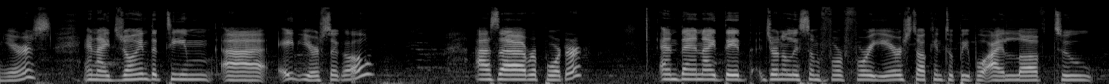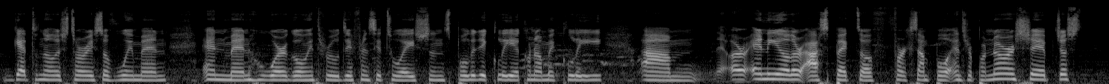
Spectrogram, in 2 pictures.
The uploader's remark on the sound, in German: Auf einem Podium beim International Journalism Festival in Perugia sprachen Vertreter innen von sogenannten „Exil-Medien“.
